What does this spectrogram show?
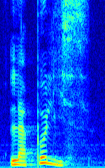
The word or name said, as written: La police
